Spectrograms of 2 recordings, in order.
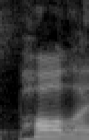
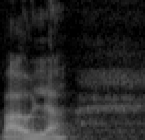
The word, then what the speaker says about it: Paula: in saying my name, pronouncing it wrong on purpose, Paula, not Paula, so I might be understood, I might be included.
